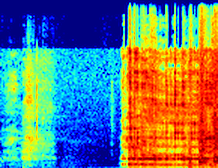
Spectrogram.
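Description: After a faint sound and a pause, a loud, rough, sustained belch starts and continues to the end. Burping.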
